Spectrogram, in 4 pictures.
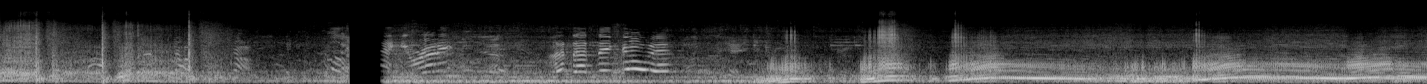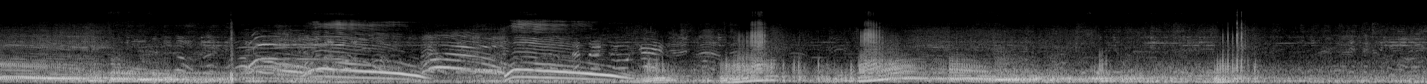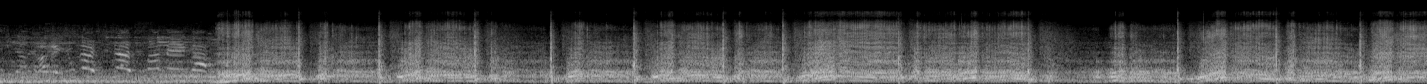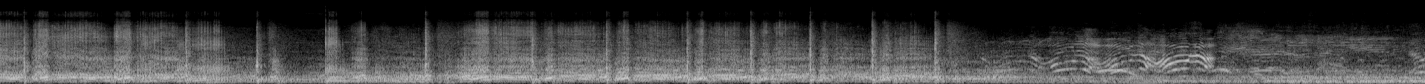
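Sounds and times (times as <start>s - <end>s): exhaust popping and banging: 0.0s - 2.3s, 26.4s - 27.0s, 30.8s - 52.9s
crowd voices: 0.0s - 57.0s
engines revving against limiter: 0.0s - 57.0s.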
